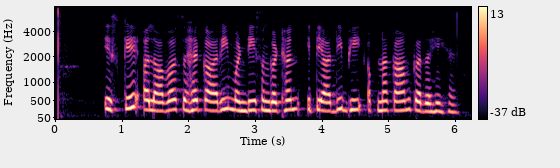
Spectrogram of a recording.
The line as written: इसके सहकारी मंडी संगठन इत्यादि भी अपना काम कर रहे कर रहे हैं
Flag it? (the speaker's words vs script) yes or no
yes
